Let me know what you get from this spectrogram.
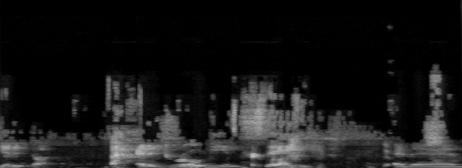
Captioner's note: laughs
